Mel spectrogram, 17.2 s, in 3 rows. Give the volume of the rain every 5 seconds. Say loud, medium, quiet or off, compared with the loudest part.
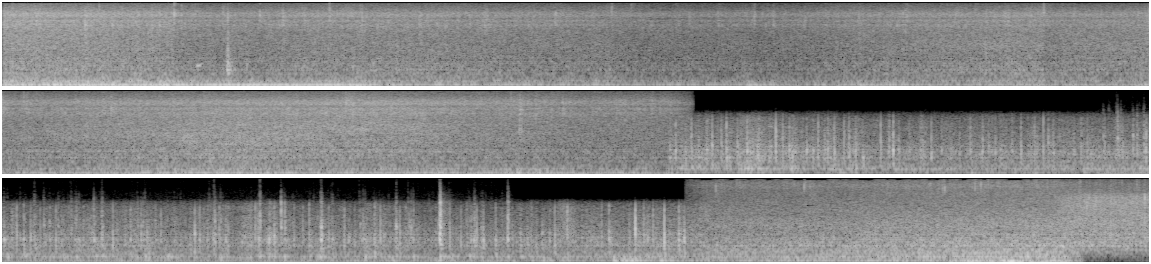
loud, loud, medium, loud.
